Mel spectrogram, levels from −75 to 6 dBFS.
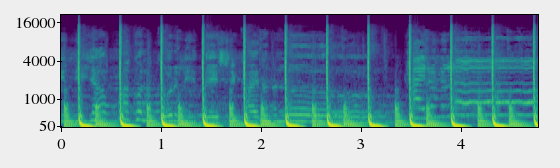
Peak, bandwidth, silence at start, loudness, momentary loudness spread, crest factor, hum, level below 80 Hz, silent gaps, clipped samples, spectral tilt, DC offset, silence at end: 0 dBFS; 17.5 kHz; 0 s; -9 LUFS; 1 LU; 8 dB; none; -12 dBFS; none; 6%; -5.5 dB/octave; under 0.1%; 0 s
